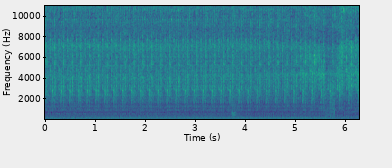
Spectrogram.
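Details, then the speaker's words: Miata after intake install for a supercharger (belt not yet fitted): even, steady idle with a regular firing beat and no knocks or rattles, idling a little low; engine running fine. "there you go engines running everything spinning around"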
